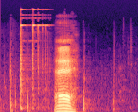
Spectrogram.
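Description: A second man gives a short, lazy questioning grunt.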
